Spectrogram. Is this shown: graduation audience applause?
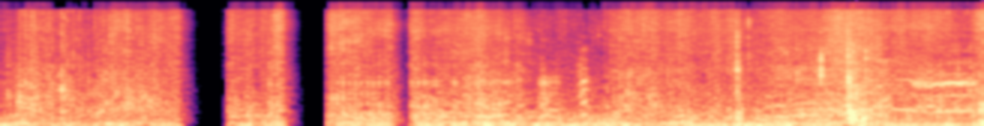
no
